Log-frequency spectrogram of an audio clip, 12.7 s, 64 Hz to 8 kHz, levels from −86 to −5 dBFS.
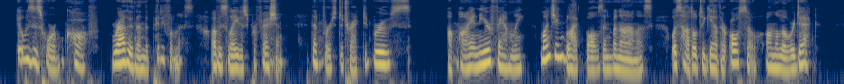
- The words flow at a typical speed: Yes, average, 155 wpm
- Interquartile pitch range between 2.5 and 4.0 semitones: No, wide, 5.5 semitones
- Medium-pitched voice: Yes, medium, 175 Hz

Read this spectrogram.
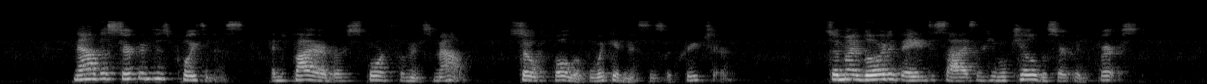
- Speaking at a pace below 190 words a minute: Yes, average, 155 wpm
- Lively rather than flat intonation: No, average, 4.6 semitones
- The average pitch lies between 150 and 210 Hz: Yes, high, 190 Hz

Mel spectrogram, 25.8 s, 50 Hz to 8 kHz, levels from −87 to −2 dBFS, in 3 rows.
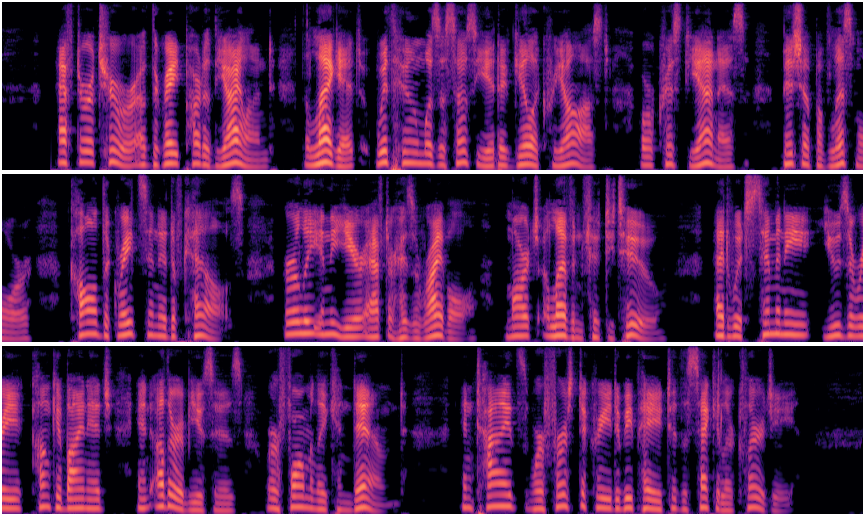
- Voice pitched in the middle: Yes, medium, 160 Hz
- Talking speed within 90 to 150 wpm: Yes, average, 140 wpm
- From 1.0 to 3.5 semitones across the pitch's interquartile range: No, average, 4.4 semitones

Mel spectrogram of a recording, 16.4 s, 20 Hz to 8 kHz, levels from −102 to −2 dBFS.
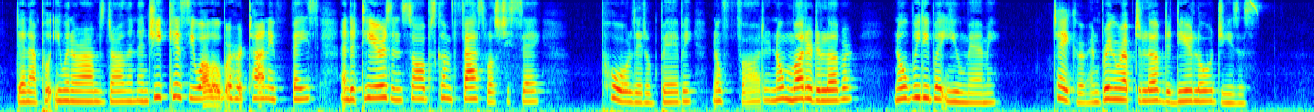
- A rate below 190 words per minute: No, average, 195 wpm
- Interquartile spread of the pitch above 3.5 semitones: Yes, average, 4.1 semitones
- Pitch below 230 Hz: No, high, 235 Hz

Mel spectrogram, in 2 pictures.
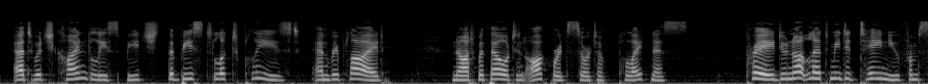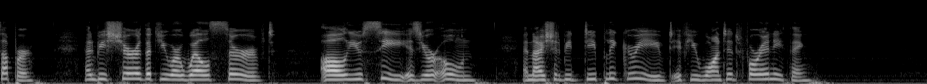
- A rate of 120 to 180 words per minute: Yes, average, 165 wpm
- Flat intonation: No, average, 3.1 semitones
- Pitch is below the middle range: No, high, 220 Hz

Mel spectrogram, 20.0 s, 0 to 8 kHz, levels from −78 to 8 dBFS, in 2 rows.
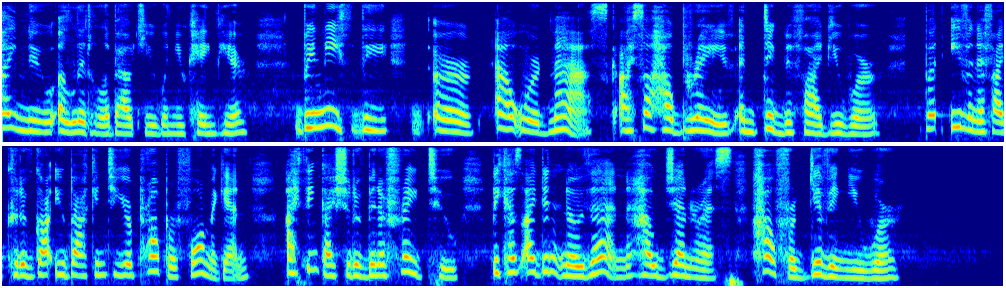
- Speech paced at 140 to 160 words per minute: No, average, 170 wpm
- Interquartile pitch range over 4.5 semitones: Yes, average, 5.3 semitones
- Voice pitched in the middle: No, high, 225 Hz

